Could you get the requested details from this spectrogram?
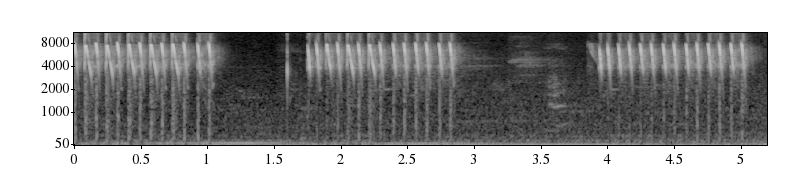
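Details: Cigun singing vigorously in three bursts of about a second each: rapid high-pitched chirping trills separated by short quiet gaps, with faint low background hum.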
